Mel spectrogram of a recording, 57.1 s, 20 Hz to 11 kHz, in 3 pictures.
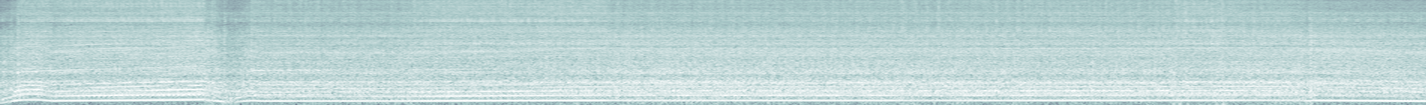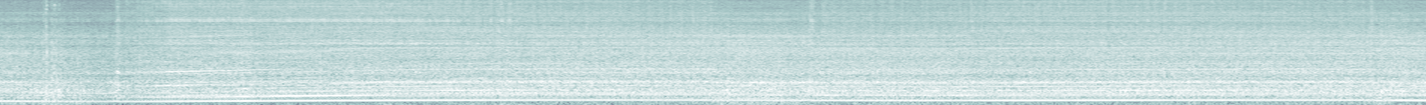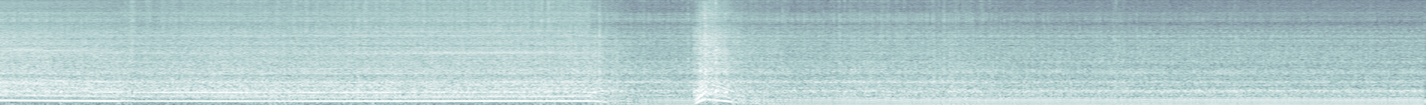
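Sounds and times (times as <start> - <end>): motorcycle engine riding: 0.0 - 53.0.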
